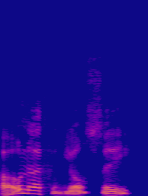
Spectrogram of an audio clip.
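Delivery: put-on grandpa voice, pitched way up high. Retelling what grandpappy used to say: put-on voice imitating grandpappy.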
